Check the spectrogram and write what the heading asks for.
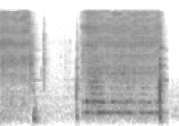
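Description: Aerosol can of lubricant spraying in two hissing bursts with a short pause between them. The first burst stops about half a second in, and the second starts about a second in and carries a faint whistling tone.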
